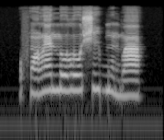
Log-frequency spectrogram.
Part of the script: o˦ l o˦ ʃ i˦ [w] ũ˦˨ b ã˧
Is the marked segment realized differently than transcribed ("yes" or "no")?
yes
